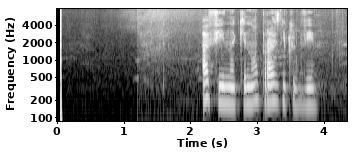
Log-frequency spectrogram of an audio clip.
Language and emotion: Russian, neutral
